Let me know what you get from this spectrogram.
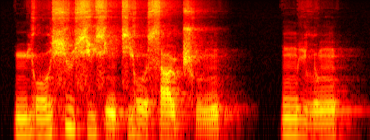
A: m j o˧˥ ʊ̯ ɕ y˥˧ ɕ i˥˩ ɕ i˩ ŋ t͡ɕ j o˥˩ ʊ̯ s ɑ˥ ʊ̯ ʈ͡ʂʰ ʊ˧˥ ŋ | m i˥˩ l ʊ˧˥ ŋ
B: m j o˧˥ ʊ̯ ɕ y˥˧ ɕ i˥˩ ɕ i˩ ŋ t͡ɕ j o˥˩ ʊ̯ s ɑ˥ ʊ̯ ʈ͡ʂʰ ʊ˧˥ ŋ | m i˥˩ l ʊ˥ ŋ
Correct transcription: B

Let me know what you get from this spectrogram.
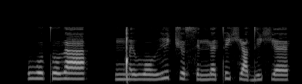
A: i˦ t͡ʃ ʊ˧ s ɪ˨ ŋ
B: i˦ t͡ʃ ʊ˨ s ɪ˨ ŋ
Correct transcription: B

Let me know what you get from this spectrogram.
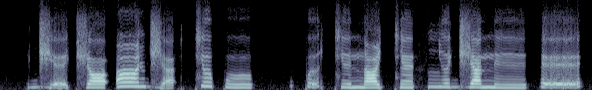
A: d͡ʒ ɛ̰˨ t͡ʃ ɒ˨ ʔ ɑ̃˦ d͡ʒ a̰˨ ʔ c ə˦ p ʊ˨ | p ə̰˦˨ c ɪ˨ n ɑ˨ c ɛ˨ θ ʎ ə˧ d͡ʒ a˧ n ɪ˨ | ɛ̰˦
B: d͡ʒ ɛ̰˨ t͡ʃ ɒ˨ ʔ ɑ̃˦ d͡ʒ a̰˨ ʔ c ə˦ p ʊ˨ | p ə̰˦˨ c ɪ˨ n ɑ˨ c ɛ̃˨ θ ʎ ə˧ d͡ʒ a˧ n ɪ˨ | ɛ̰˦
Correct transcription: B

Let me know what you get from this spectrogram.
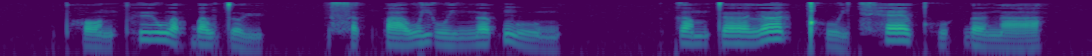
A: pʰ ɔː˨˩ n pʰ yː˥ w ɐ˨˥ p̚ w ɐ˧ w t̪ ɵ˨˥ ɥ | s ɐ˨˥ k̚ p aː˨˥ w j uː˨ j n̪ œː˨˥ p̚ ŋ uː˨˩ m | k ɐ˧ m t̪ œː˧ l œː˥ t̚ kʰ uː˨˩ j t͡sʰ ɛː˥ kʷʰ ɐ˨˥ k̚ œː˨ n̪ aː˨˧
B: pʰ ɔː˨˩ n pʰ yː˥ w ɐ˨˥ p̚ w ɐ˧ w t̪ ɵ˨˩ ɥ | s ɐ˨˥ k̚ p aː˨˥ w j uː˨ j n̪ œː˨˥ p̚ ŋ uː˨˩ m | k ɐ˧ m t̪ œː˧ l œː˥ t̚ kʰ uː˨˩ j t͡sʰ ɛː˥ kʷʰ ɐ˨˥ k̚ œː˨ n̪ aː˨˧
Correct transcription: B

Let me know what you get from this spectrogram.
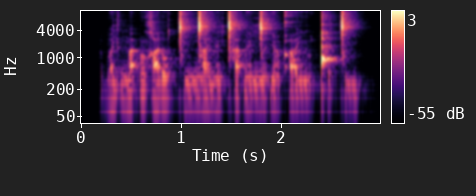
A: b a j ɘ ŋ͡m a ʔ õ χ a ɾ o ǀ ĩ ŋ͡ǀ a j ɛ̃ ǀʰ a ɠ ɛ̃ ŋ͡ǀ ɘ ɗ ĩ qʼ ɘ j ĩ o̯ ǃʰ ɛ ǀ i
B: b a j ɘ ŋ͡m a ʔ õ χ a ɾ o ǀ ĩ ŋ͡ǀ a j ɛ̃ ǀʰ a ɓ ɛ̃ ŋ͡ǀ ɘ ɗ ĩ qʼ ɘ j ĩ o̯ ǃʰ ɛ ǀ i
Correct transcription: B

